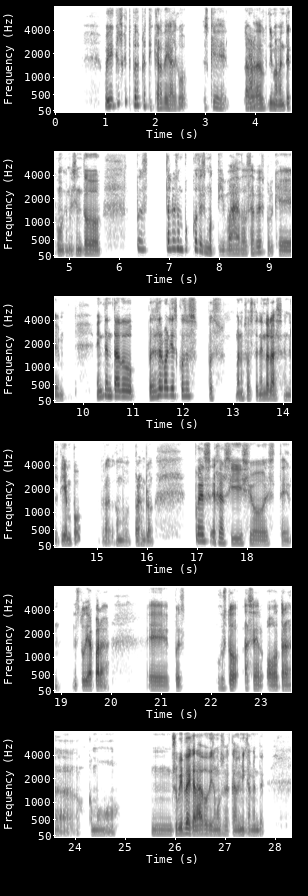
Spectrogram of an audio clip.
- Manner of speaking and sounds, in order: none
- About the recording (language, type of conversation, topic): Spanish, advice, ¿Cómo puedo mantener la motivación a largo plazo cuando me canso?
